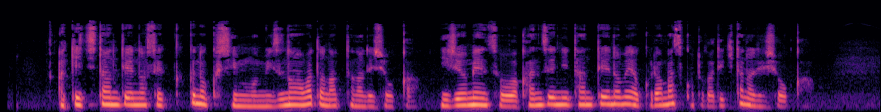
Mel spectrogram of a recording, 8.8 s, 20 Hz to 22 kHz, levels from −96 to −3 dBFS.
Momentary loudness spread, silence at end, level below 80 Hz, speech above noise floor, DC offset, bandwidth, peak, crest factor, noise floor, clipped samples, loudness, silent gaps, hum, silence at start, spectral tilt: 14 LU; 0.95 s; -82 dBFS; 38 dB; under 0.1%; 10.5 kHz; -14 dBFS; 18 dB; -69 dBFS; under 0.1%; -32 LUFS; none; none; 0.6 s; -5.5 dB/octave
